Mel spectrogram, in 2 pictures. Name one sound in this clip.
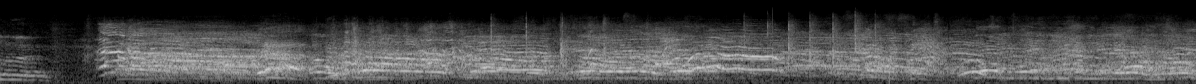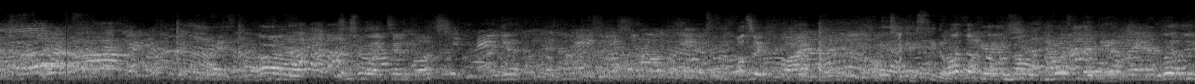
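Several young men laugh and shout over each other.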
